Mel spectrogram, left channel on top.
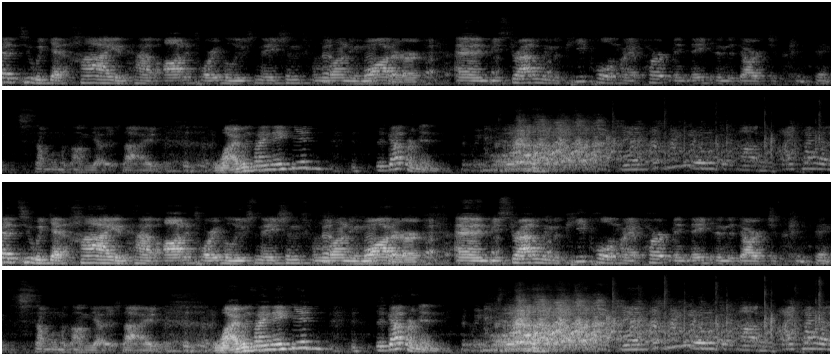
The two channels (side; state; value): left; quieter; 8.4 dB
